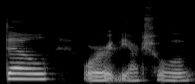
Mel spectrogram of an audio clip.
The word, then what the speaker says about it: del: by this symbol here it looks like an upside down triangle but it's pronounced del or the actual name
